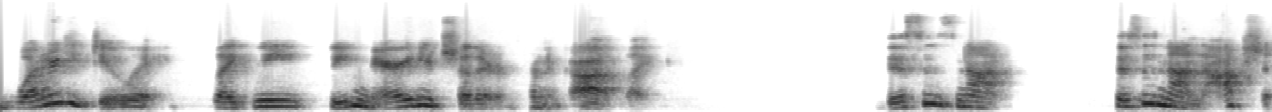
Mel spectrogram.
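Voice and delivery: put-on severe, serious, very stern, firm, condescending voice. Retelling what her husband said about their marriage: imitating a very stern tone. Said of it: "very sternly".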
